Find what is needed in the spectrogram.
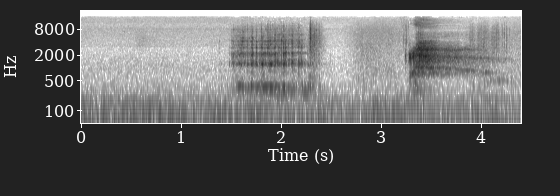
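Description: A soft drink sucked up through a straw from a paper cup: a slurp about a second and a half in, lasting under a second. Near the end comes a louder, breathy sound.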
